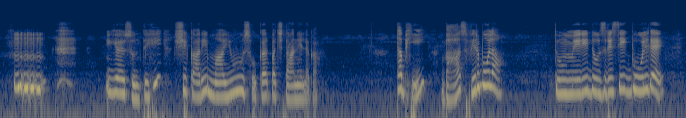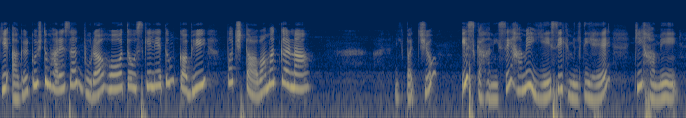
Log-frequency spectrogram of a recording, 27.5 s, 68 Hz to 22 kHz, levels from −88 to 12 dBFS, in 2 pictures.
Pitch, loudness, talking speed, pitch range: 255 Hz, -28 LUFS, 95 wpm, 195-310 Hz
